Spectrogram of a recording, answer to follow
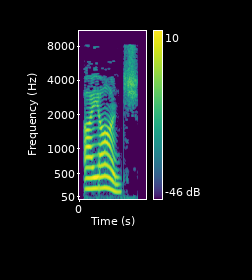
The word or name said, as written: ayaansh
